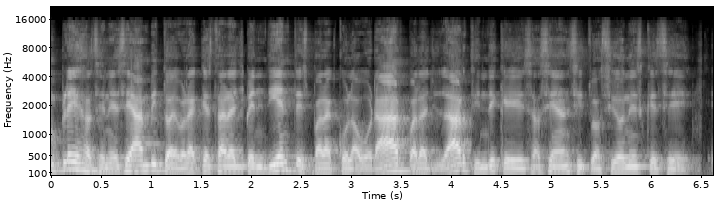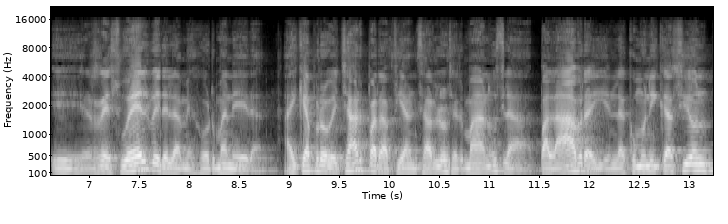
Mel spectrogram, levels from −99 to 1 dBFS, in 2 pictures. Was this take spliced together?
yes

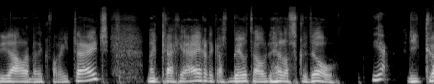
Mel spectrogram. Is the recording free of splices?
yes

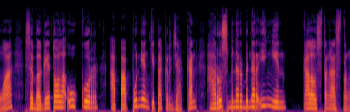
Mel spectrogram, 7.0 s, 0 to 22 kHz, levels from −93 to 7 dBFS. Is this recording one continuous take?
yes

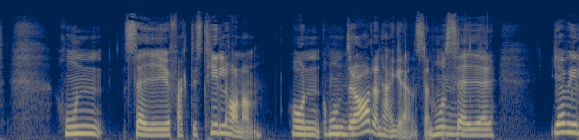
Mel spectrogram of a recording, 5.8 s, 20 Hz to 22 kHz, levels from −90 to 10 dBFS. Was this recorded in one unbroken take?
yes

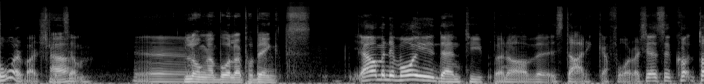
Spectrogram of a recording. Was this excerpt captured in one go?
yes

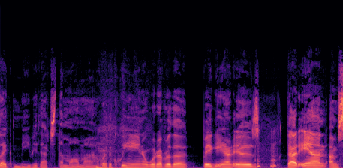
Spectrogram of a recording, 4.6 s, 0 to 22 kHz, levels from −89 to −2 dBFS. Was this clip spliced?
no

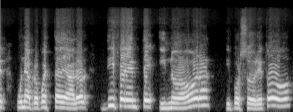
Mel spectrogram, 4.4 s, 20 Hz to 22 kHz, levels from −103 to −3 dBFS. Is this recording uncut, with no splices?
yes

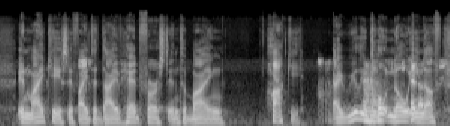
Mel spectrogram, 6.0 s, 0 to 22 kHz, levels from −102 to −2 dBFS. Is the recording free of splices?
no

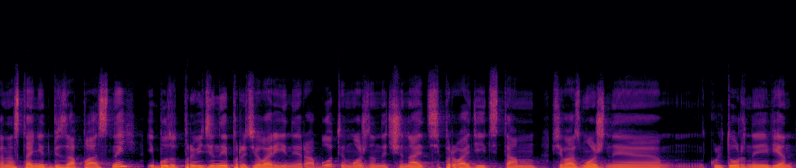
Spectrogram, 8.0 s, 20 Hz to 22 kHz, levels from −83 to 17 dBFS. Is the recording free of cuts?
no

